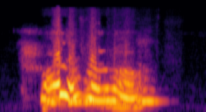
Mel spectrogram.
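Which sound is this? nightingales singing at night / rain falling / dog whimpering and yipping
dog whimpering and yipping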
